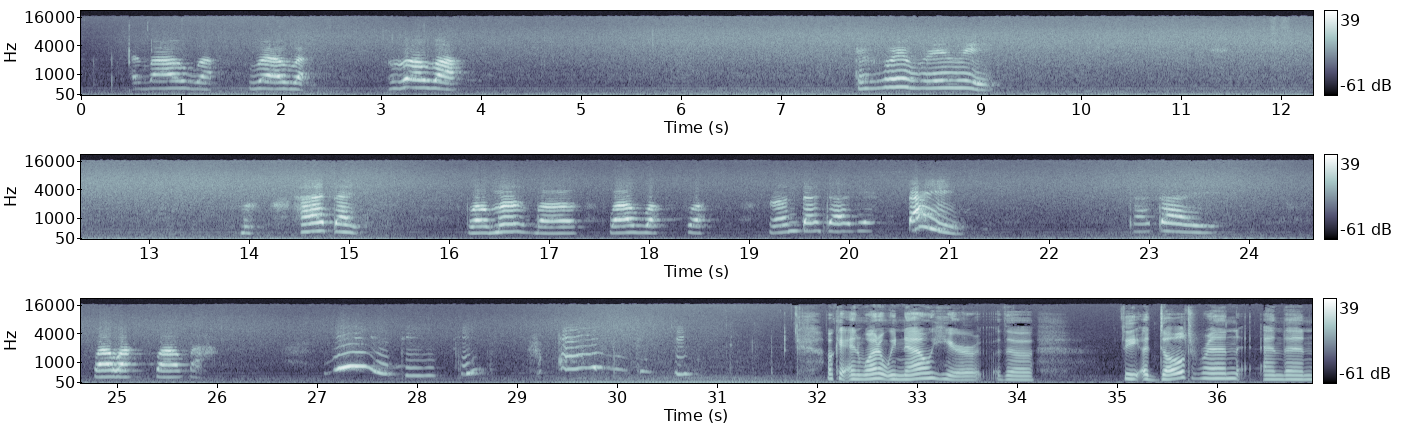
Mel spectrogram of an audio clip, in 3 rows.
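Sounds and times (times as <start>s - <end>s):
toddler of a year and a half babbling: 0.5s - 2.4s, 3.1s - 4.0s, 7.8s - 9.2s, 13.9s - 15.2s, 16.2s - 21.2s, 22.8s - 23.7s, 24.8s - 26.0s, 27.1s - 30.8s
speech: 0.7s - 2.4s, 3.1s - 3.9s, 7.8s - 9.2s, 13.9s - 15.2s, 16.2s - 21.2s, 22.9s - 23.8s, 24.8s - 26.0s, 27.6s - 28.7s, 29.4s - 30.9s, 32.1s - 34.4s, 35.1s - 36.9s.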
